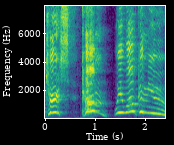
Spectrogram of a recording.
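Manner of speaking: high, pleading call to tourists; desperate welcome. Pretend. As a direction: beg the tourists to come back. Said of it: "they're gonna be like".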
